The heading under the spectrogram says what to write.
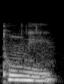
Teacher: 기역은 이응으로 변하고 리을, 니은으로 변해서 독립. 이렇게 발음 난다라는 거죠. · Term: 비음화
